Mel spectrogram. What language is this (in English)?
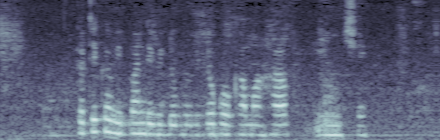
Swahili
